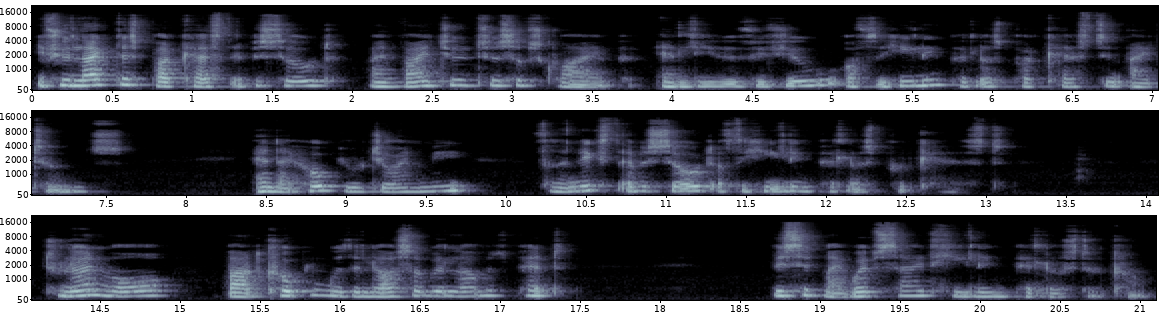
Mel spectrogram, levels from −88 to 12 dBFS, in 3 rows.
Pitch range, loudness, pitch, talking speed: 190-230 Hz, -22 LUFS, 210 Hz, 150 wpm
